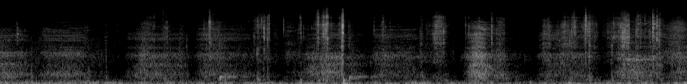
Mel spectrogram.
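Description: Mountain e-bike on a rough trail: irregular crunching, scraping and rattling from the tyres and bike over a steady low rumble.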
